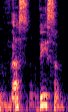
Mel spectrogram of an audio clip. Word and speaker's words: Vaesen: We are rolling Vaesen, as Wikipedia tells me it's properly pronounced.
